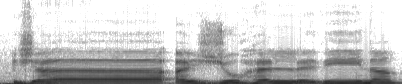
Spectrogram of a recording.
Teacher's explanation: مد کی مقدار 2.5 حرکات عربیہ ہے، یعنی 2.5 سیکنڈ تک اس مد کو ہم نے کھینچ کے پڑھنا ہے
